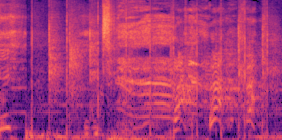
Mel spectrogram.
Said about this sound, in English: Those were real. Yeah, those were real hand claps, you know.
